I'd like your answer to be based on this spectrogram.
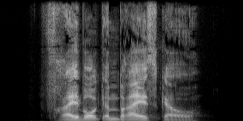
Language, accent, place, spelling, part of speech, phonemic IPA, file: German, Germany, Berlin, Freiburg im Breisgau, proper noun, /ˈfʁaɪ̯bʊʁk ɪm ˈbʁaɪ̯sɡaʊ̯/, De-Freiburg im Breisgau.ogg
- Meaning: 1. Freiburg, Freiburg im Breisgau (an independent city in Baden-Württemberg, Germany) 2. one of the four districts of the Grand Duchy of Baden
